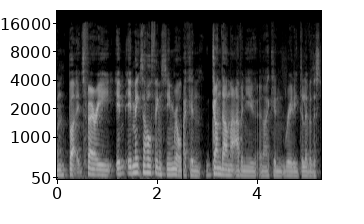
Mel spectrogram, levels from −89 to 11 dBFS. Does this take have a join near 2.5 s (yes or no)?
yes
